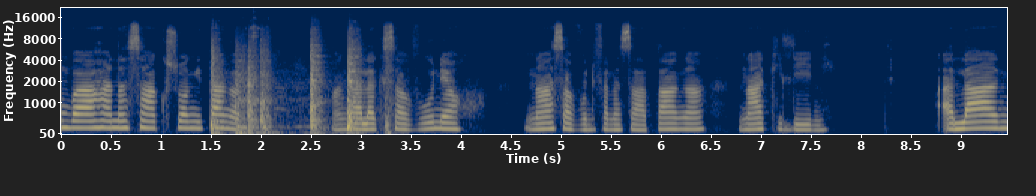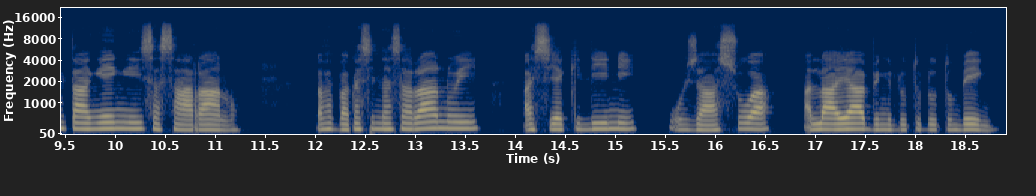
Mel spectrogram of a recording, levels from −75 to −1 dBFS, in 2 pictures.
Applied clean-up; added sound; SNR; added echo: none; Train; 0 dB; none.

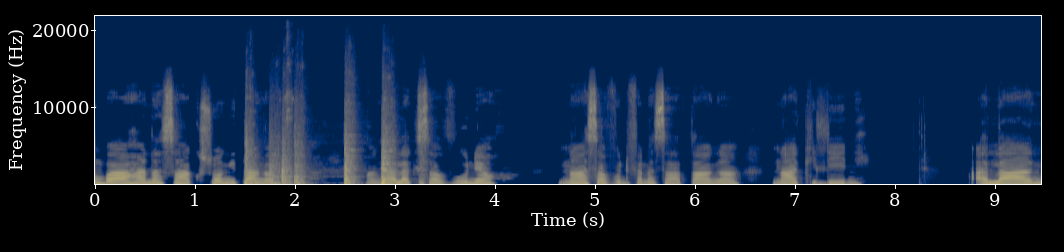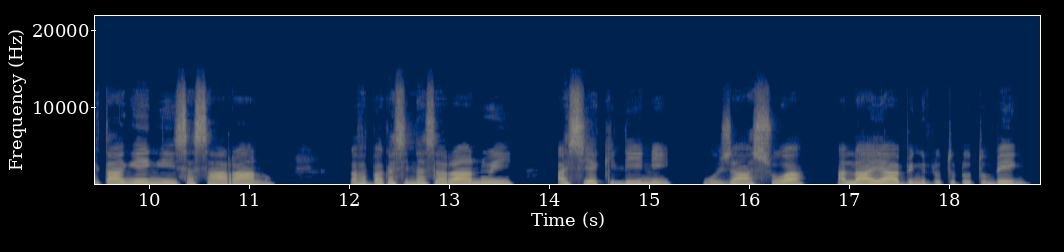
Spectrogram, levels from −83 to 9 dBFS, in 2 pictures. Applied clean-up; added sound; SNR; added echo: classical method Wiener filter.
